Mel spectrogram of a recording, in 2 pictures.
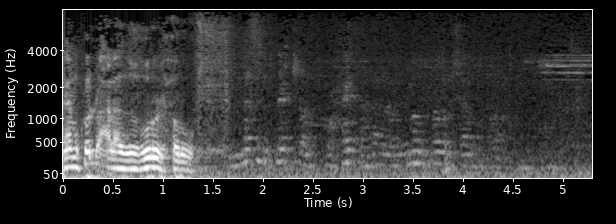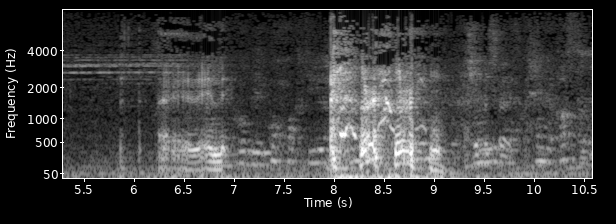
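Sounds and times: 
speech: 0:00.0 - 0:01.6, 0:06.2 - 0:10.5
laughter: 0:07.9 - 0:10.3
person coughing: 0:08.0 - 0:09.1
person clearing throat: 0:08.0 - 0:09.2.

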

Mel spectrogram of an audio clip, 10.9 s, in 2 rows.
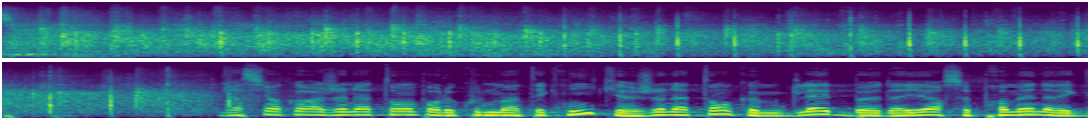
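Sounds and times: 
crowd applauding: 0:00.0 - 0:06.8
speech: 0:06.5 - 0:10.8.

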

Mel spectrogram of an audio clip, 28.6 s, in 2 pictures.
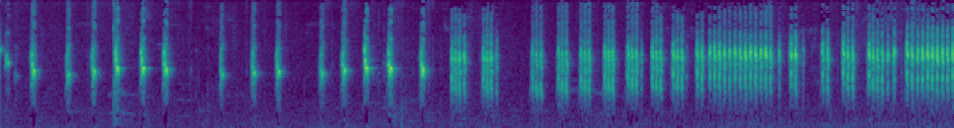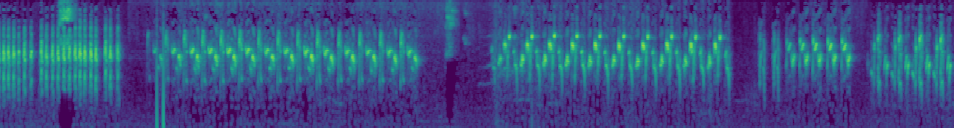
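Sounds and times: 
bird song: 0:00.0 - 0:28.6.

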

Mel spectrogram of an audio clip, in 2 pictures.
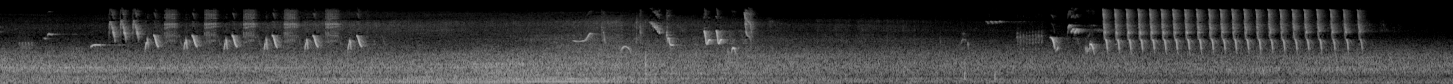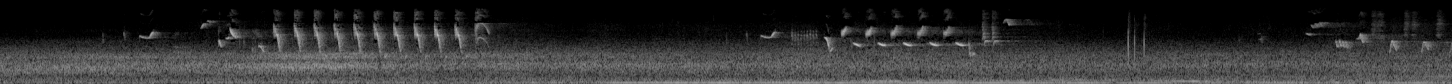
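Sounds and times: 
nightingale singing: 0:00.0 - 0:03.9, 0:05.6 - 0:07.7, 0:09.6 - 0:13.9, 0:15.8 - 0:19.7, 0:22.0 - 0:25.0, 0:27.1 - 0:29.0
heavy motorway traffic rumble: 0:00.0 - 0:29.0.

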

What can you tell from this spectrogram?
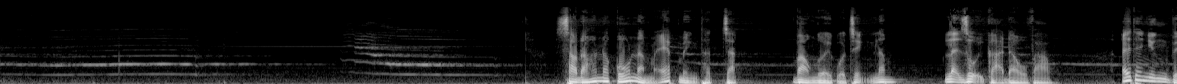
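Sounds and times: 
black cat meowing mournfully on a coffin: 0:00.0 - 0:02.4, 0:03.4 - 0:05.2, 0:06.3 - 0:08.7, 0:10.2 - 0:11.7
speech: 0:05.6 - 0:10.6, 0:11.2 - 0:11.7.

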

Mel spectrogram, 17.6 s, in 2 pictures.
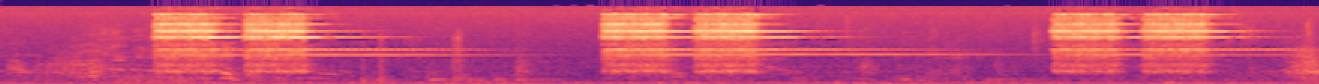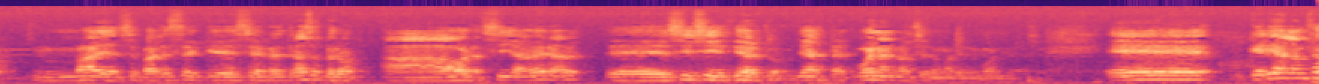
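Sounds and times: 
low hum: 0:00.0 - 0:17.5
telephone ringing tone on an outgoing call: 0:01.0 - 0:09.2
speech: 0:09.3 - 0:17.5.

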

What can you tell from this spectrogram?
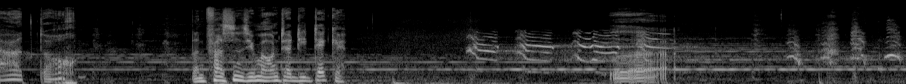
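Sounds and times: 
speech: 0:00.2 - 0:00.9, 0:01.9 - 0:03.6, 0:06.1 - 0:06.8
tame bandaged fox whining under a blanket: 0:04.6 - 0:06.9, 0:07.5 - 0:09.0.

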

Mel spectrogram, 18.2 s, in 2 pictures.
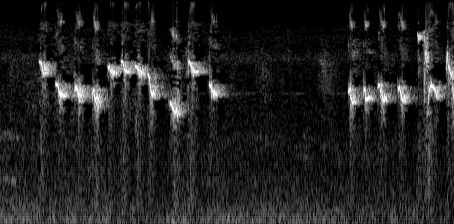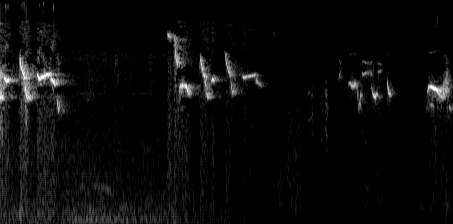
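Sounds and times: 
Oriental magpie-robin whistled notes: 0:00.1 - 0:04.6, 0:06.4 - 0:10.4, 0:12.4 - 0:14.6, 0:15.2 - 0:18.1.

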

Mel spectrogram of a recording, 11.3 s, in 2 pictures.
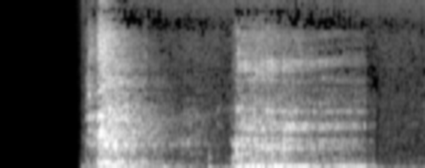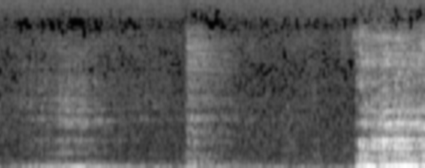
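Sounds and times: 
lion roaring: 0:02.4 - 0:05.1, 0:06.0 - 0:07.4, 0:10.4 - 0:11.3.

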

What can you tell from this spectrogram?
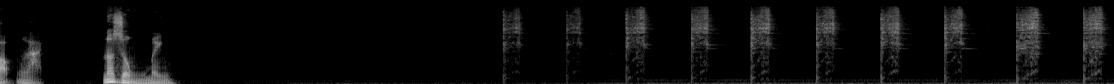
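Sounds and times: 
speech: 0:00.0 - 0:00.4, 0:01.0 - 0:01.8
knife being sharpened: 0:05.0 - 0:11.1.

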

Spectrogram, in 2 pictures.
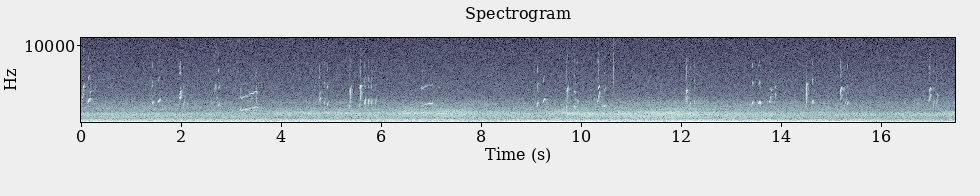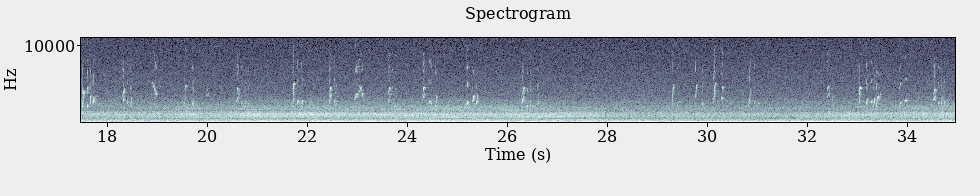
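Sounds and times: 
small bird chirping: 0:00.0 - 0:00.3, 0:01.4 - 0:03.6, 0:04.6 - 0:06.0, 0:06.8 - 0:07.2, 0:09.0 - 0:10.6, 0:12.0 - 0:12.5, 0:13.4 - 0:15.5, 0:16.7 - 0:21.0, 0:21.6 - 0:26.8, 0:29.2 - 0:31.2, 0:32.3 - 0:34.9
traffic: 0:00.0 - 0:34.9.

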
